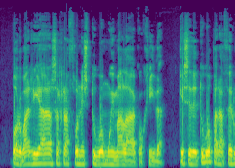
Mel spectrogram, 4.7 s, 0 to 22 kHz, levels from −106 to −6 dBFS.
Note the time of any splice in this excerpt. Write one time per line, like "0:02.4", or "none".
0:03.5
